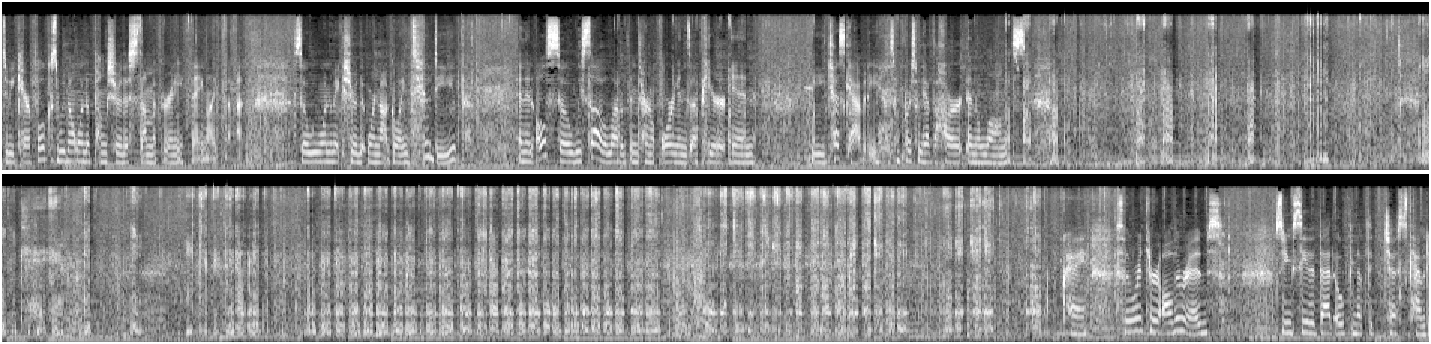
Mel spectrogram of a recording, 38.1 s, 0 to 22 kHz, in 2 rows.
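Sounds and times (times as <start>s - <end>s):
bone saw rasping on bone: 7.8s - 11.2s, 13.2s - 33.0s.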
